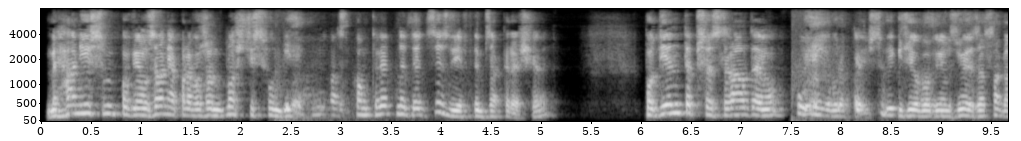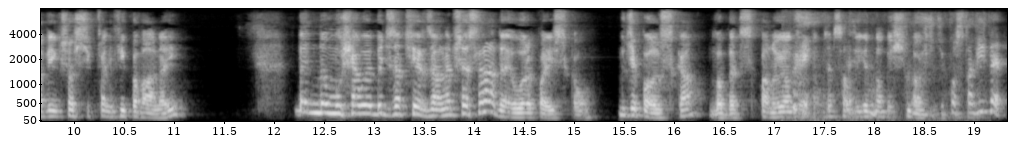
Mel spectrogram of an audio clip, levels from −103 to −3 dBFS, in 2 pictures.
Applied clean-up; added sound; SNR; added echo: neural mask model DeepFilterNet 3.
